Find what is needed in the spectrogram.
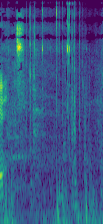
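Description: Wind buffeting a phone microphone, a low rumble, with a laugh right at the start.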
